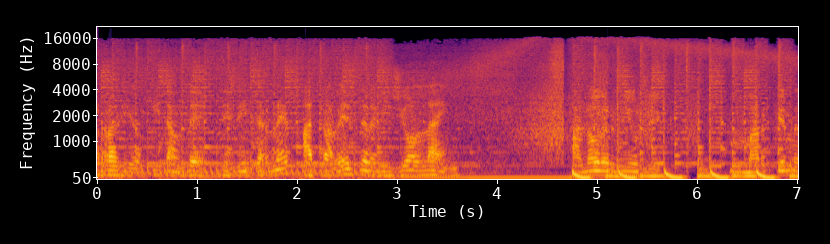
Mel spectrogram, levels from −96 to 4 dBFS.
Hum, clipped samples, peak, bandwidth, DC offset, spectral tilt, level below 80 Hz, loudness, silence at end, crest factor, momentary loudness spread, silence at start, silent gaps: none; under 0.1%; 0 dBFS; 17 kHz; under 0.1%; -4.5 dB/octave; -24 dBFS; -16 LUFS; 0 s; 16 dB; 9 LU; 0 s; none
